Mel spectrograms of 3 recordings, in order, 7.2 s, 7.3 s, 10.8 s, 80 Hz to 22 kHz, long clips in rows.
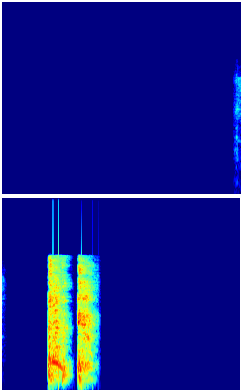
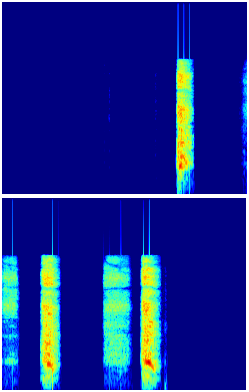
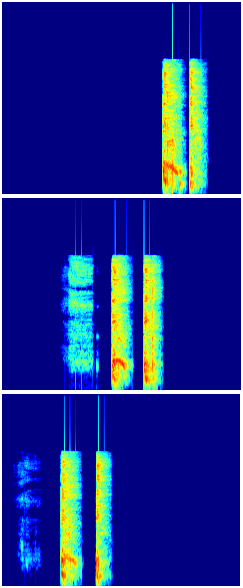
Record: {
  "cough_length": "7.2 s",
  "cough_amplitude": 29453,
  "cough_signal_mean_std_ratio": 0.2,
  "exhalation_length": "7.3 s",
  "exhalation_amplitude": 24624,
  "exhalation_signal_mean_std_ratio": 0.23,
  "three_cough_length": "10.8 s",
  "three_cough_amplitude": 32768,
  "three_cough_signal_mean_std_ratio": 0.25,
  "survey_phase": "beta (2021-08-13 to 2022-03-07)",
  "age": "45-64",
  "gender": "Female",
  "wearing_mask": "No",
  "symptom_none": true,
  "smoker_status": "Ex-smoker",
  "respiratory_condition_asthma": true,
  "respiratory_condition_other": false,
  "recruitment_source": "REACT",
  "submission_delay": "2 days",
  "covid_test_result": "Negative",
  "covid_test_method": "RT-qPCR"
}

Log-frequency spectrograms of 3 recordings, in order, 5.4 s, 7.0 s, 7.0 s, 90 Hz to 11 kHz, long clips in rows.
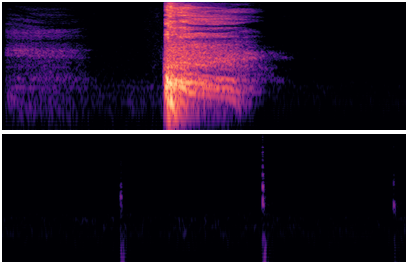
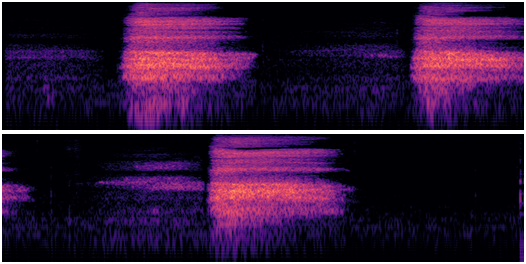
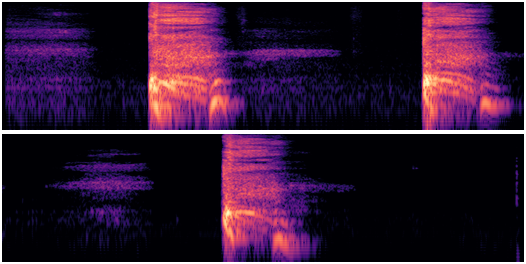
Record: {
  "cough_length": "5.4 s",
  "cough_amplitude": 29675,
  "cough_signal_mean_std_ratio": 0.19,
  "exhalation_length": "7.0 s",
  "exhalation_amplitude": 5940,
  "exhalation_signal_mean_std_ratio": 0.49,
  "three_cough_length": "7.0 s",
  "three_cough_amplitude": 32767,
  "three_cough_signal_mean_std_ratio": 0.27,
  "survey_phase": "beta (2021-08-13 to 2022-03-07)",
  "age": "65+",
  "gender": "Female",
  "wearing_mask": "No",
  "symptom_none": true,
  "smoker_status": "Ex-smoker",
  "respiratory_condition_asthma": false,
  "respiratory_condition_other": false,
  "recruitment_source": "REACT",
  "submission_delay": "1 day",
  "covid_test_result": "Negative",
  "covid_test_method": "RT-qPCR",
  "influenza_a_test_result": "Negative",
  "influenza_b_test_result": "Negative"
}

